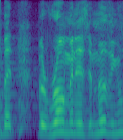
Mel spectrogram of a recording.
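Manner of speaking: ordinary talk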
